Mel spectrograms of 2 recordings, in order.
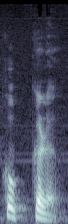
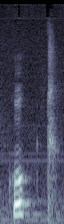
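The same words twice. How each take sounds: First: The ending is not a t sound. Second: The ending is a t sound. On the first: The speaker calls it wrong. "it is not cooked" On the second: The speaker calls it right. "the past tense marker in such cases is pronounced as a t"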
